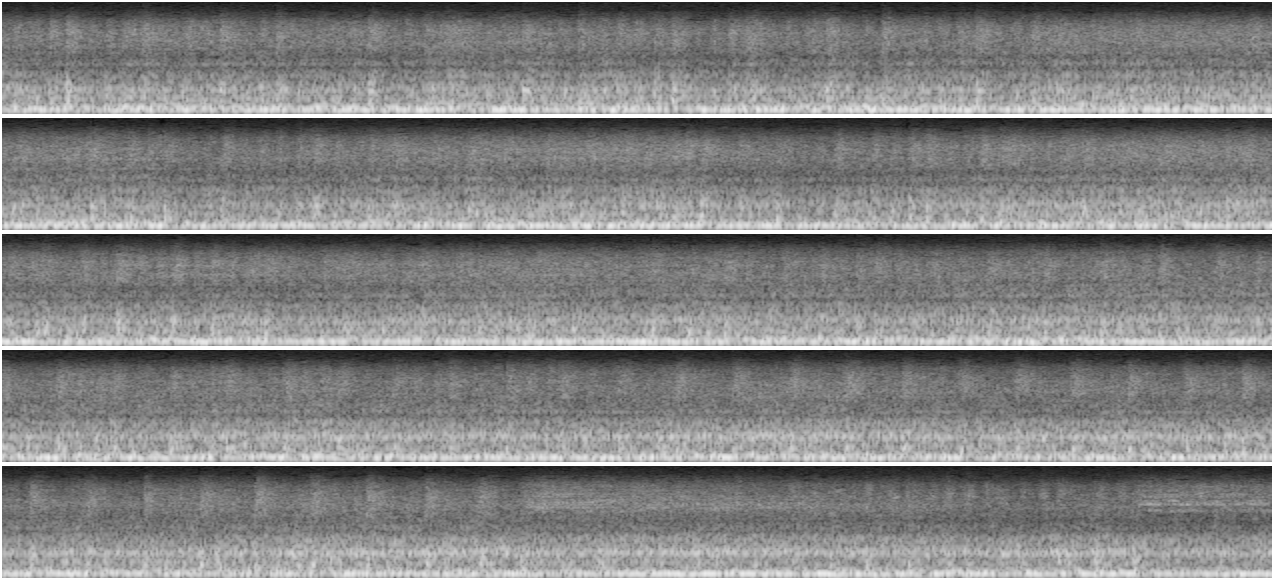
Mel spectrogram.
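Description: Loud live rock band playing a fast, driving instrumental passage without vocals: a steady drum beat with maracas shaken along over a heavy low bass.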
